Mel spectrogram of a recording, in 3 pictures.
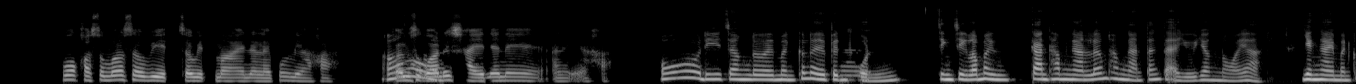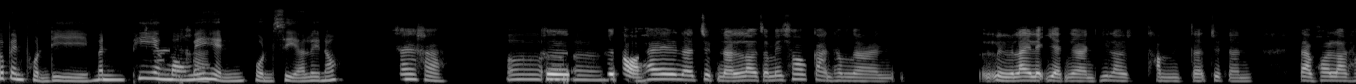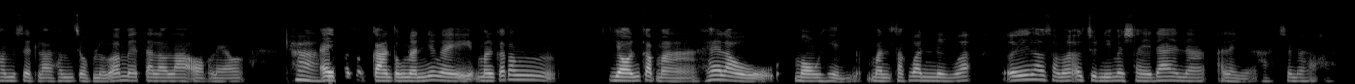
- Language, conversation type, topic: Thai, unstructured, คุณคิดอย่างไรกับการเริ่มต้นทำงานตั้งแต่อายุยังน้อย?
- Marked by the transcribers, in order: in English: "คอนซูเมอร์เซอร์วิซ service mind"; other background noise; "ณ" said as "ต๊ะ"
